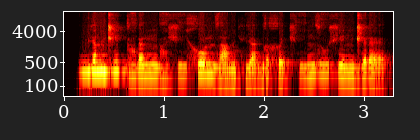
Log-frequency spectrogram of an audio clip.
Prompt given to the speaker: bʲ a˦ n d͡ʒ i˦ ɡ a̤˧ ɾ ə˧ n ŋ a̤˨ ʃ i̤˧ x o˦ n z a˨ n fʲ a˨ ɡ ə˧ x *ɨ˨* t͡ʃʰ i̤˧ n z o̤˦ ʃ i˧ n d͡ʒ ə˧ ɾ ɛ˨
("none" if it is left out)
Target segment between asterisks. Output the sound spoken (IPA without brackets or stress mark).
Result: ə˨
